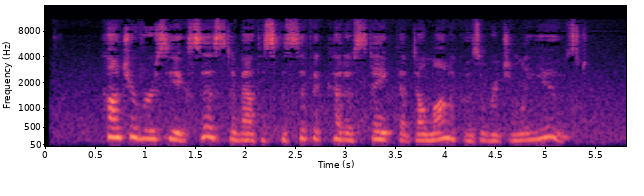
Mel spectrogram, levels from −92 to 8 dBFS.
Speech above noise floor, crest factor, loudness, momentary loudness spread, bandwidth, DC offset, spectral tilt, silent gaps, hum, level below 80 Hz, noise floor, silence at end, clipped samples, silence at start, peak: 26 dB; 20 dB; -24 LUFS; 9 LU; 11.5 kHz; under 0.1%; -4.5 dB/octave; none; none; -60 dBFS; -50 dBFS; 0.25 s; under 0.1%; 0.55 s; -4 dBFS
